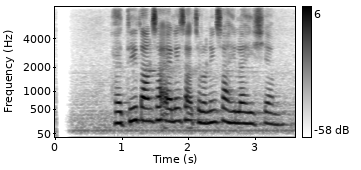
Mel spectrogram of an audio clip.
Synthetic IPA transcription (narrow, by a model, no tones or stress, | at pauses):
had̪̥i̤t̪ansaʔelɪŋsa̰ʔd̥ʒ̥ɾo̤nɪŋsaɦilaɦiʃɛm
